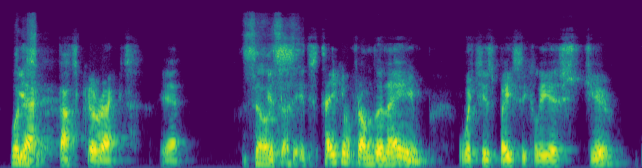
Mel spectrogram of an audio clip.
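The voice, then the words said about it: Scouse Liverpool accent. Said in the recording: “your accent. So they call you Scouse”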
